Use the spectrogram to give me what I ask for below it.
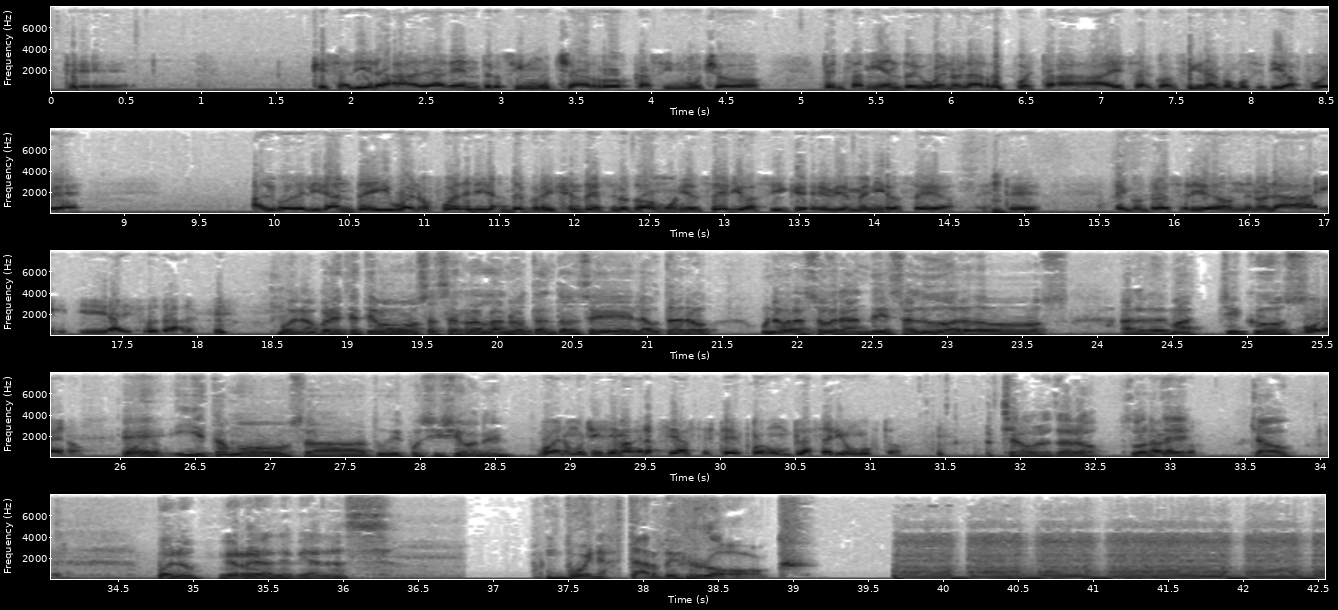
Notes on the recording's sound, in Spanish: Nota telefónica. En Buenas Tardes Rock.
